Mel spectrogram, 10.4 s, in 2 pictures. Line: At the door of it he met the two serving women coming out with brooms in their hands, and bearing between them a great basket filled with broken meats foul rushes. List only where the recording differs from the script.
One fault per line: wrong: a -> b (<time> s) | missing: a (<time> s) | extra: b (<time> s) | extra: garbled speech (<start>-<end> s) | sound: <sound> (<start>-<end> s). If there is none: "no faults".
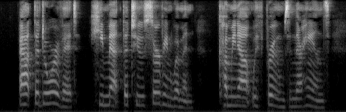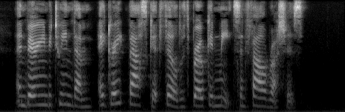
extra: and (8.8 s)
